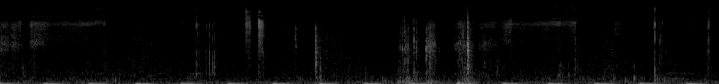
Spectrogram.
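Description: Fingertips trace and rub across the paper pages of an open sketchbook lying flat on a wooden table, making soft scratchy rustles. Brief, bright crackles recur at an uneven pace over a low, quiet background, with pages likely being turned between passes.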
